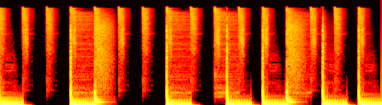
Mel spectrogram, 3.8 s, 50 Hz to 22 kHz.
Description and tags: On Rd loop 1
Can be used with On Rd Loop 2 to create a simple but decent drum beat.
